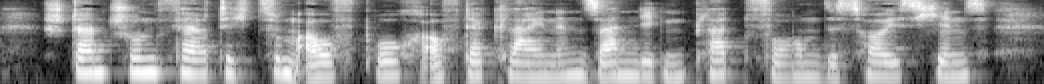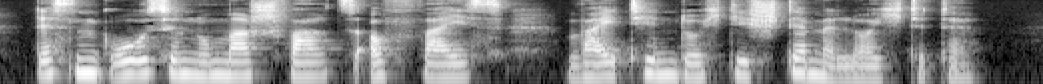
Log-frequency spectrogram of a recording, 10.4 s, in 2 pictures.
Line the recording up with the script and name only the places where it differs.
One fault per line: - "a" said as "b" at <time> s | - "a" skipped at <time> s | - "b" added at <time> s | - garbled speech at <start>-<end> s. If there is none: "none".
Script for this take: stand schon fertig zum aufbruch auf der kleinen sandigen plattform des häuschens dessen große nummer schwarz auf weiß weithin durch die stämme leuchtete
none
